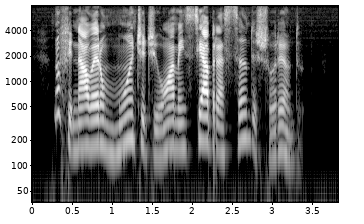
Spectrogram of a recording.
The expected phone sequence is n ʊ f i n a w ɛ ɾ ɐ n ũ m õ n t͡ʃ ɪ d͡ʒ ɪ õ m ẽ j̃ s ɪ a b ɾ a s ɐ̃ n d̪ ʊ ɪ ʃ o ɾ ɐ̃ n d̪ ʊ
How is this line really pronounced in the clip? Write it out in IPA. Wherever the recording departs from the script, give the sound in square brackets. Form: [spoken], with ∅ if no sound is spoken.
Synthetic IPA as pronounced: n ʊ f i n a w ɛ ɾ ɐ [∅] ũ m õ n t͡ʃ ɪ d͡ʒ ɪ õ m ẽ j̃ s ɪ a b ɾ a s ɐ̃ n d̪ ʊ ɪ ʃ o ɾ ɐ̃ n d̪ ʊ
